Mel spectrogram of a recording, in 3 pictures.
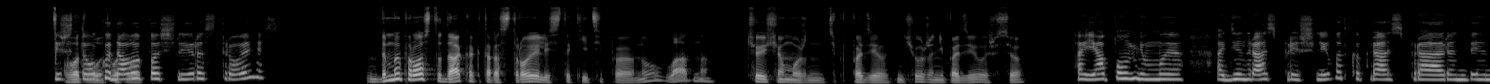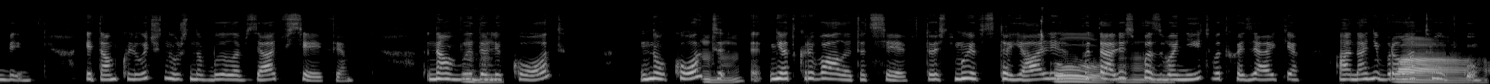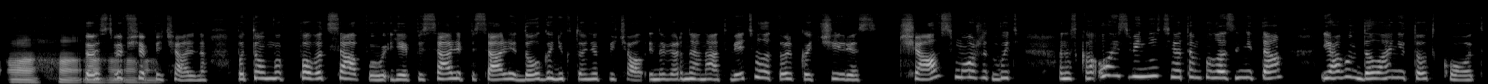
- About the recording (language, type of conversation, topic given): Russian, unstructured, Что вас больше всего разочаровывало в поездках?
- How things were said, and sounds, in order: tsk; tsk; tapping; put-on voice: "Ой, извините, я там была занята"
